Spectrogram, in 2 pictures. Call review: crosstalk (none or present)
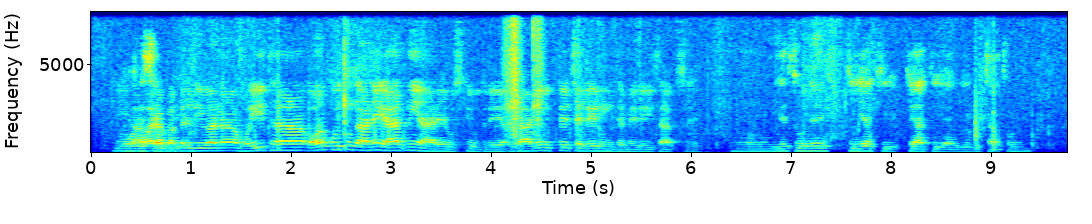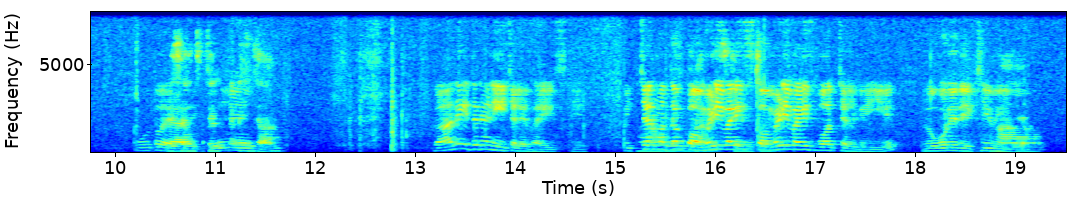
present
